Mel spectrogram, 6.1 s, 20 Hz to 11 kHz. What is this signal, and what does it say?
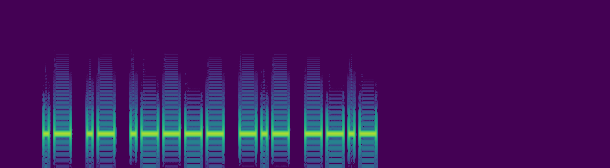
Morse code, heard as a keyed tone, about 21 wpm, 700 Hz. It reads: AA1KQ
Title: USA Call Signs - 5 Characters - Repeated 3x - 22wpm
